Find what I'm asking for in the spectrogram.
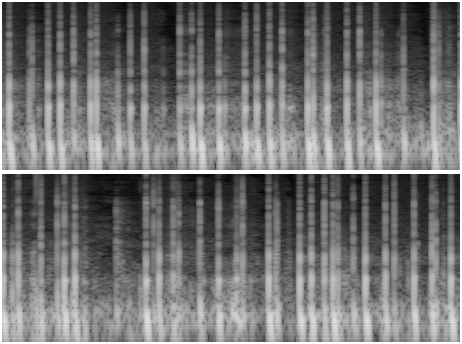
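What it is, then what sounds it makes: Plastic bowl tapped with fingernails. Fingernails tap rapidly and irregularly on the flat bottom of a medium faceted white plastic bowl, which sits upside down, hollow and empty. Each tap is a sharp click with a short, hollow, low thump that dies away almost at once.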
